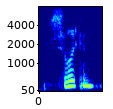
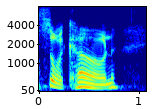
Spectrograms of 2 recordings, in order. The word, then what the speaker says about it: silicon: runs on apple silicon silicon i never know how to pronounce that i know it's not silicone anyway so it comes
